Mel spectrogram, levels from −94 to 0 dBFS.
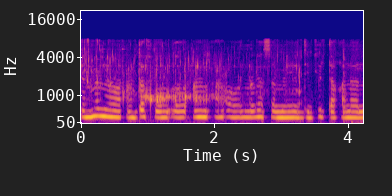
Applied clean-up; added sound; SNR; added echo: neural mask model RNNoise.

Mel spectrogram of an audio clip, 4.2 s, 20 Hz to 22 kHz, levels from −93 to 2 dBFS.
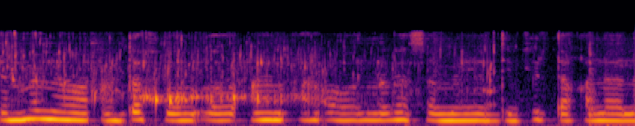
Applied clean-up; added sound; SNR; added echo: none; Liquid; 14 dB; none.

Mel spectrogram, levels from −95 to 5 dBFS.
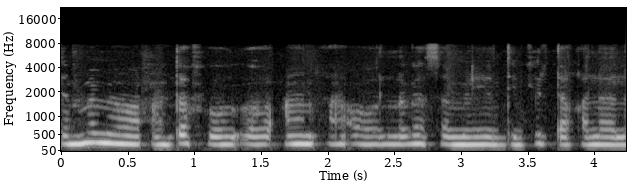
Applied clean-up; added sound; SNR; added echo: none; none; none; none.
